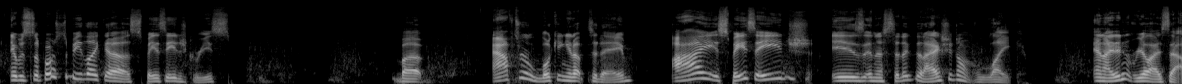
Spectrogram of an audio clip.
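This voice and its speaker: A man hosts a casual game livestream, chatting loosely with viewers while he plays, rambling and correcting himself along the way. His voice is fairly high-pitched, bright, and forceful.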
